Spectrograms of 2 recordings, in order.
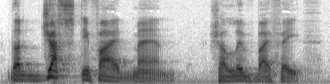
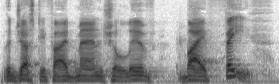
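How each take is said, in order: First: The stress is on the word man. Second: The stress is on the word faith.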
